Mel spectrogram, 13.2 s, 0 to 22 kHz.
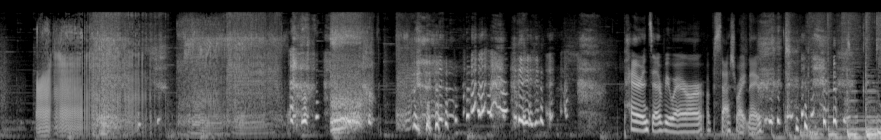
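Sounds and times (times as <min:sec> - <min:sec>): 
fart sound effect from a smart speaker: 0:00.5 - 0:06.2
giggling laughter: 0:04.3 - 0:08.6, 0:11.4 - 0:12.9
speech: 0:09.5 - 0:13.1.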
